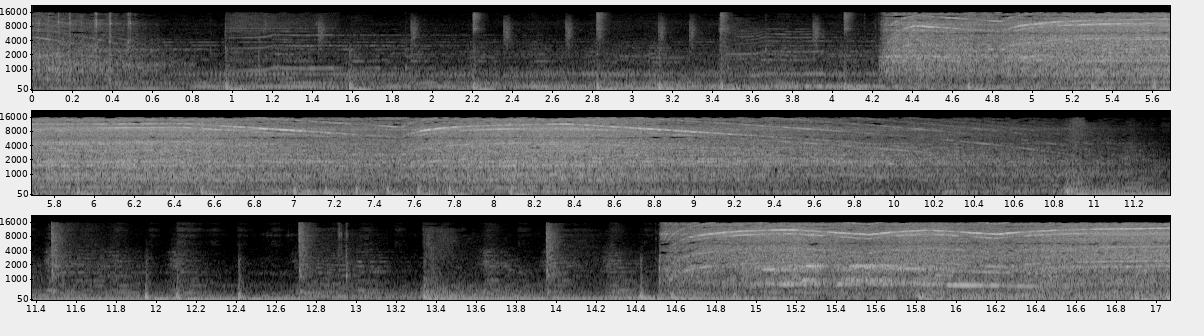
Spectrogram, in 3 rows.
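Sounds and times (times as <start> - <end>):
electric drill motor whining: 0.0 - 11.2, 14.5 - 17.0.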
